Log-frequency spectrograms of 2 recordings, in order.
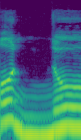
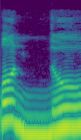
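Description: The two takes are said the same way.

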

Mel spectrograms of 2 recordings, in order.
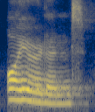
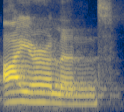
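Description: First: It is said in an Irish accent. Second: It is said in an American accent.

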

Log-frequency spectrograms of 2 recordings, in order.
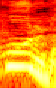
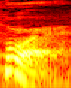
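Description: First: The vowel is a plain long 'oo'. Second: The vowel is a short 'u' gliding off. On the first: The speaker calls it wrong. "পুর না" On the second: The speaker calls it right. "উচ্চারণটা হচ্ছে ফোর"

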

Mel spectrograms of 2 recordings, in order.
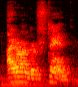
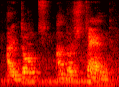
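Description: First: It is spoken with an American accent. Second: It is spoken with a British accent. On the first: "este es un canal más bien de inglés americano" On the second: "Lo podemos hacer un poco más británico"

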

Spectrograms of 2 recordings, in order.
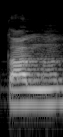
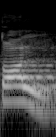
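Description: First: The t sound is plain and light. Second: The t sound is emphatic and heavy. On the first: The speaker calls it wrong. "অনেকেই পাঠ করি ইহদিনাস সিরা তাল" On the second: The speaker calls it right. "তর উচ্চারণ আমরা তার মতো করে করব না"

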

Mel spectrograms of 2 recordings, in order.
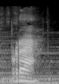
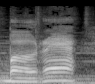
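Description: First: The b glides lightly straight into the r. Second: The b is a separate syllable with a vowel. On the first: The speaker calls it right. "mình nhẹ nhàng nói qua luôn" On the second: The speaker calls it wrong. "đừng có bờ ra"

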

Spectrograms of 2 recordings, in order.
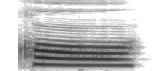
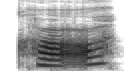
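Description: First: The tone stays level on the syllable. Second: The tone rises on the syllable. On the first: "Він вимовляється також з придихом, але має рівний тон" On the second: "Вимова з придихом, тон висхідний"

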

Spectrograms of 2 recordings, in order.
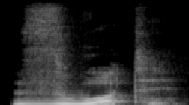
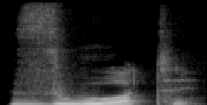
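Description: The two takes are said the same way.

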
